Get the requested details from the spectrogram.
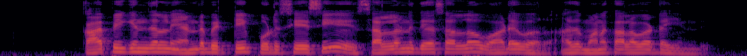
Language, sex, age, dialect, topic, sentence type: Telugu, male, 25-30, Utterandhra, agriculture, statement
